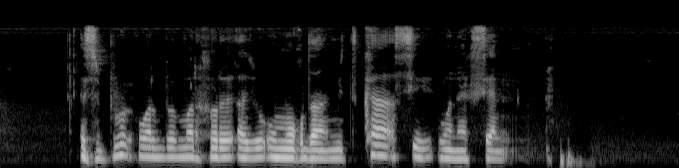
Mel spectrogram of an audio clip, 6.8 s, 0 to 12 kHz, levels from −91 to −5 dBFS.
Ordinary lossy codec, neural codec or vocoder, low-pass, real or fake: none; none; 7.2 kHz; real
